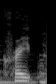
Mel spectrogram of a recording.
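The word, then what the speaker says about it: crepe: 우리말로는 크레페 라고도 하는데 영어로 발음은 크 레 이 크 라고 발음합니다 복수는 크라이스 가 되겠습니다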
